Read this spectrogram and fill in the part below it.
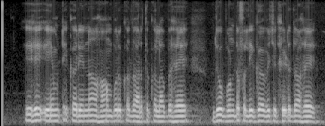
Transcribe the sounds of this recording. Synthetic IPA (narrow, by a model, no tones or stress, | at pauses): ɪɦeːmʈeːkəɾeːnaːɦaːmpʊɾkəd̪aːɾət̪kələbɦɛː | d͡ʒoːbʊɳɖəpʰəliːɡaːʋɪt͡ʃkʰɪɽd̪aːɦɛː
